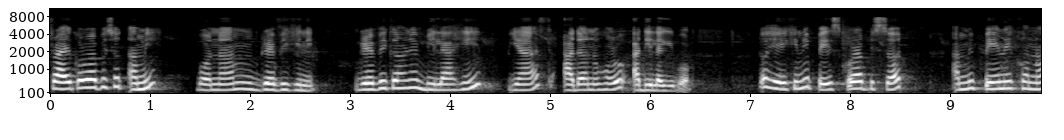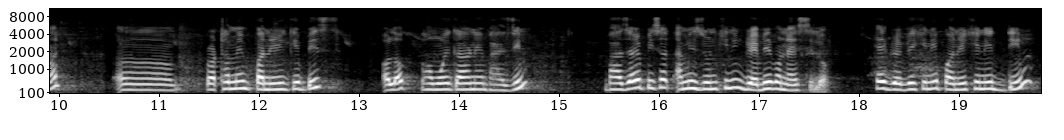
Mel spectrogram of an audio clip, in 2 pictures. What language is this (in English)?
Assamese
